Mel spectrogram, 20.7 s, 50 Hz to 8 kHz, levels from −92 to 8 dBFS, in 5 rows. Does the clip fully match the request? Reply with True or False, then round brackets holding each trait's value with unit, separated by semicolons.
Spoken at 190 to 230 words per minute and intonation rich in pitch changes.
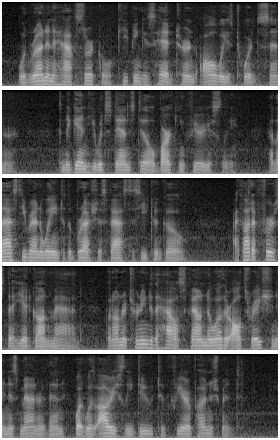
False (195 wpm; 2.5 semitones)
